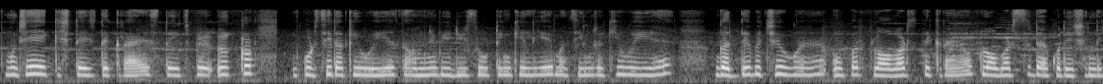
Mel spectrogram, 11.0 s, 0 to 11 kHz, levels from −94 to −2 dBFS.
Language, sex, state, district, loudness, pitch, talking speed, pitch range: Hindi, female, Bihar, Darbhanga, -23 LUFS, 255 Hz, 195 wpm, 245-265 Hz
